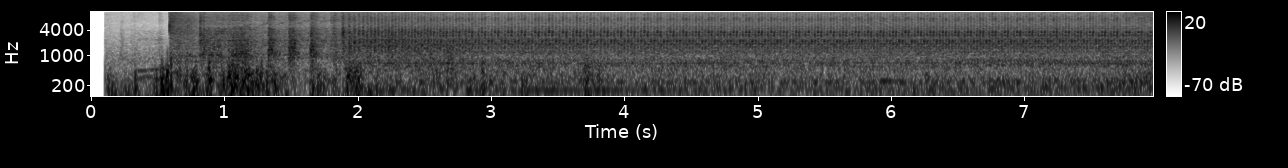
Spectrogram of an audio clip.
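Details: Nissan SR20DET: engine cranks and catches, then busy idle with a harsh metallic rattle over it; source not pinned down.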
